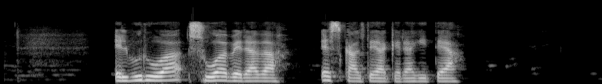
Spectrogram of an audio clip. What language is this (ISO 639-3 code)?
eus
